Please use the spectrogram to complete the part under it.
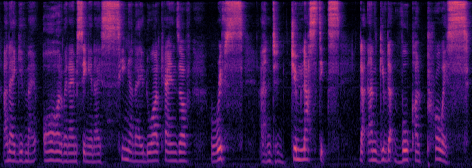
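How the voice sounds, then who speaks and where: A woman's voice: lowish voice, darkish tone, slightly rough. A woman vlogger giving opinionated talk in an emphatic, exhorting manner, repeating phrases for stress. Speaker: vlogger, gospel singer.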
